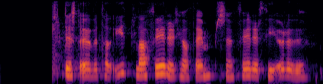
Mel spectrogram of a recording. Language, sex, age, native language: Icelandic, female, 20-29, Icelandic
